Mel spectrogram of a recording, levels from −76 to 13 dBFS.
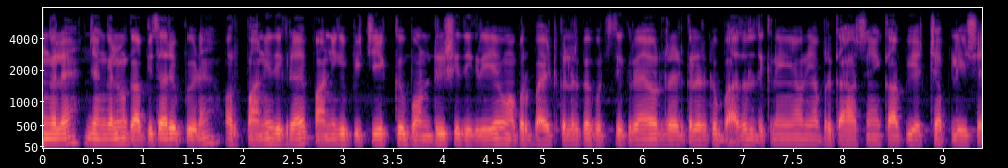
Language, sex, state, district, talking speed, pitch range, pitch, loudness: Hindi, male, Bihar, Jahanabad, 305 wpm, 100-110 Hz, 105 Hz, -19 LUFS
